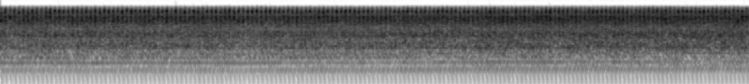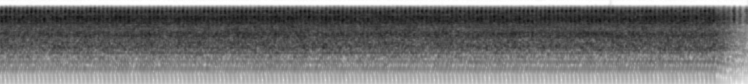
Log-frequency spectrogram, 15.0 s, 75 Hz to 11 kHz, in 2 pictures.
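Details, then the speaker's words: 2009 Troy-Bilt 12AI839G211 mower with Briggs 111P02-0693-F1 engine after carburettor cleaning: steady, even high-rpm buzz at full throttle with no misses or surging, running good. "it runs good."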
